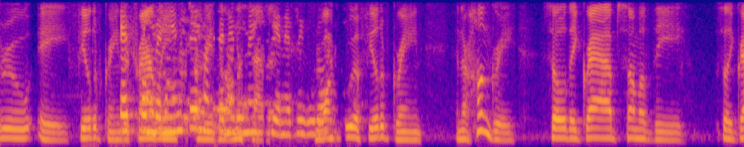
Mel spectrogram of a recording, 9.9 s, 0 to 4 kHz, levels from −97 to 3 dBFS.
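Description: From 2.05 to 3.3 s there's an echo leak: a copy of the speech trailing the original by 309 ms and only around 10 dB quieter. The likely cause is a speakerphone on the far side whose echo canceller didn't catch everything its mic picked up. Right after, from 3.33 to 3.37 s, the speech dips by about 10 dB. That's likely speech suppressed in double talk, where the canceller couldn't separate the talker from the echo and turned both down. Short echo scraps come back at 3.93 to 3.98 s, much weaker at roughly 35 dB down, and at 4.44 to 4.49 s, around 25 dB down, with the same 309 to 310 ms lag. In between, 4.15 to 4.26 s drops by about 20 dB, and 4.48 to 4.69 s sags by about 10 dB again, which gives the speech a brief choppy feel. All of this sits inside the roughly 4 kHz band of the G.711 call path.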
